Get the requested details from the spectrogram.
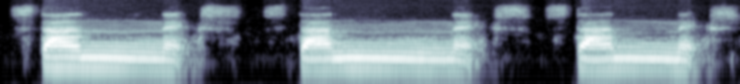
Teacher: you can say what stand next stand next because there's some most of the time t at the end will not be pronounced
